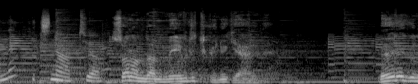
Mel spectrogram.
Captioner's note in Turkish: Ahmet dış ses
